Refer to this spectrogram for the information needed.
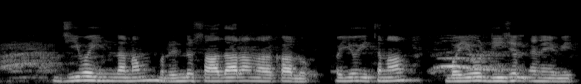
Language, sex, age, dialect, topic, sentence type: Telugu, male, 18-24, Southern, agriculture, statement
